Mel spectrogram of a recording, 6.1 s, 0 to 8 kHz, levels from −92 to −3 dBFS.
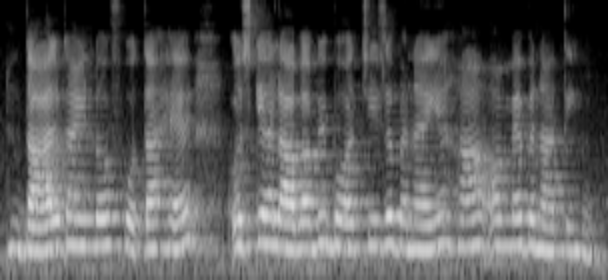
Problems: background sounds at intervals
